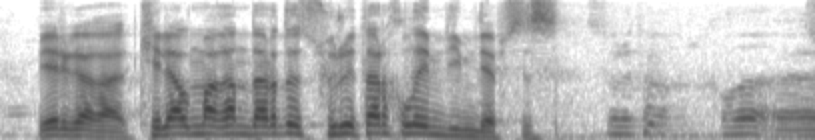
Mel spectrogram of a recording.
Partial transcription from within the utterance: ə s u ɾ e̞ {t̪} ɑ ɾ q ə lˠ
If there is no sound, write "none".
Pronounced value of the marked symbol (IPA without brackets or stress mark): t̪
